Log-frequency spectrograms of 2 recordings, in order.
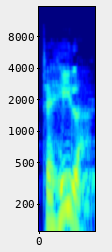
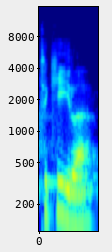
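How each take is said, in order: First: "tehillah" with a breathed h, no k; tehillah, not tequila. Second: "tequila" with a k sound in the middle; not tequila. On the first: Preacher correcting the word for the congregation, "tehillah" with an h. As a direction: say "tehillah" as teh-HEE-lah. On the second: Preacher showing the congregation the mistaken word, "tequila" with a k. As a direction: say "tequila" with a hard k before "ee". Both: Shown as a demonstration. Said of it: "Not tequila".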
